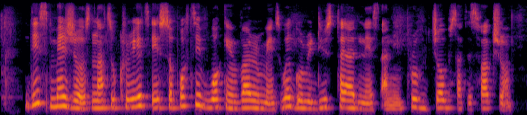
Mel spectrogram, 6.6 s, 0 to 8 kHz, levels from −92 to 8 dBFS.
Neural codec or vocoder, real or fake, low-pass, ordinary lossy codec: none; real; 7.2 kHz; none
